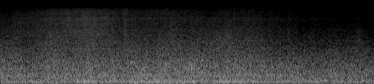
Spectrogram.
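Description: Ocean waves break on a shore in a steady, continuous roar of surf, with wind noise mixed in and no distinct pauses between swells. No voices are heard.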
